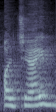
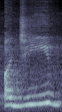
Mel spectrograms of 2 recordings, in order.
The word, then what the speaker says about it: ogive: को ऑक्टिव बोलते हैं, कोई अजाइब बोल देता है, कोई अजीब बोलता है, तो इनकी प्रोनाउंसिएशन भी डिफरेंट डिफरेंट है, तो हम इसको वैसे ऑगिव ही बोलेंगे, राइट।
